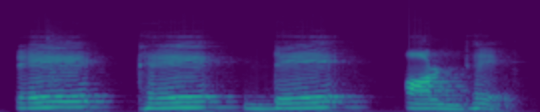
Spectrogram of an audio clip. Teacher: ये चारों के चारों ही संघर्षी व्यंजन भी कहलाते हैं। इनका उच्चारण करने पर श्वास वायु अंग को स्पर्श करके बाहर निकलेगी तो स्पर्शी व्यंजन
